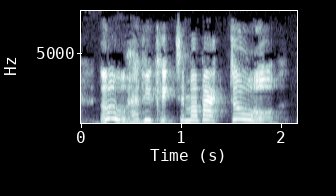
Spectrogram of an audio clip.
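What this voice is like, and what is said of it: Overplayed pantomime dame voice. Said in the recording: “pantomime dame ... Overplayed for comedic effect ... my best pantomime dame impression”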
